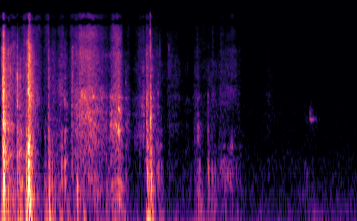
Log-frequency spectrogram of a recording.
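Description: A VHS cassette being handled and turned over as it comes out of its case: sharp plastic clicks and rustling scrapes over the first two seconds, thinning to a few small taps.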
